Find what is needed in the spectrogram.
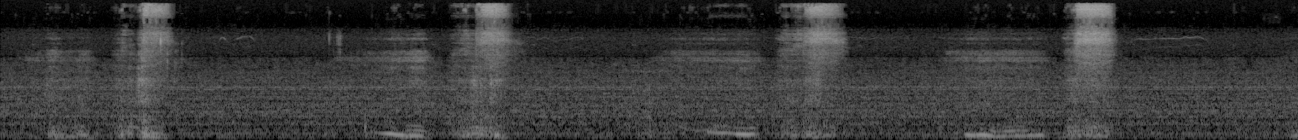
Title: natural snoring ambience with heater white noise in the background blue wavey lights. Sleeping good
